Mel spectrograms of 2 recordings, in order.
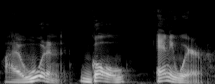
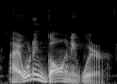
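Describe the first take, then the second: First: Slow, separated words; slow model sentence. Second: Said in the usual way. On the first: Shown as a demonstration. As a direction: spell out the sentence slowly for learners. Teacher models sentence slowly, then naturally. (frase modelo, despacio y separada)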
